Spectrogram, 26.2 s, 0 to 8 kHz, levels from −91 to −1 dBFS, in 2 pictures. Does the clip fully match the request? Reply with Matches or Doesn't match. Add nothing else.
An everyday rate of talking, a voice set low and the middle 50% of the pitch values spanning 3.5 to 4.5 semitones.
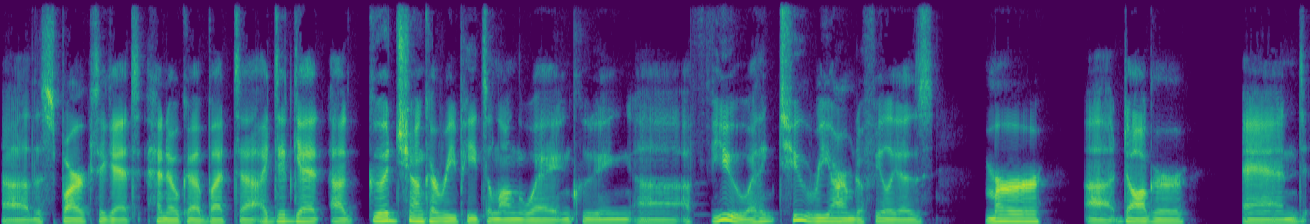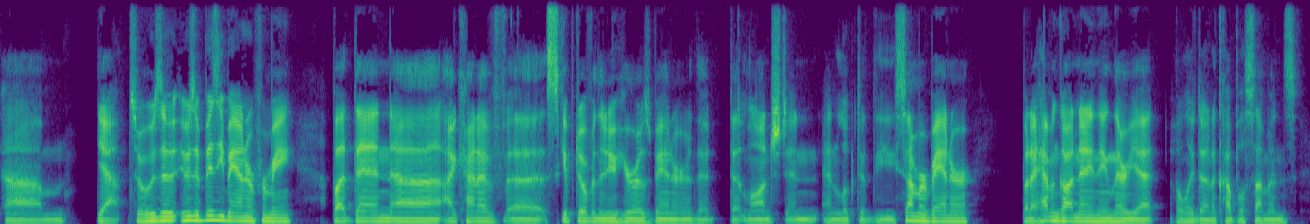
Doesn't match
